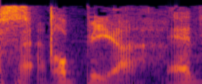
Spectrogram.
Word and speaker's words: Txopela: It's spelled TXOPELA. That's the name of the newspaper. – Scopia. – There you go.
